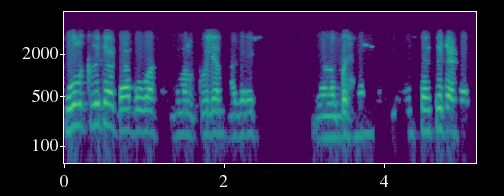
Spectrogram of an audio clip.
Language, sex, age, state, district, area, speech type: Kashmiri, male, 30-45, Jammu and Kashmir, Ganderbal, rural, conversation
